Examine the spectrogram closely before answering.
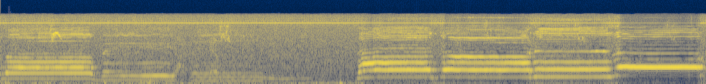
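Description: An older man singing unaccompanied, holding long notes one after another. The notes step down over the first few seconds, then climb to a long high held note near the end.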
